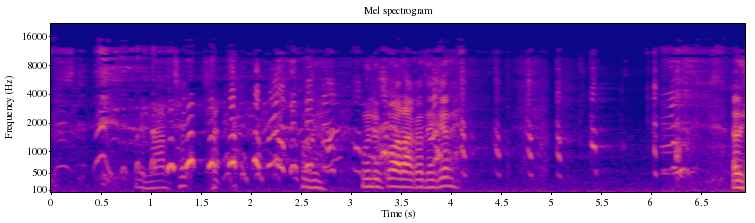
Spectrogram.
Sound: still laughing

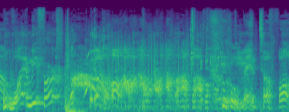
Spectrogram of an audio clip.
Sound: Mario yelling

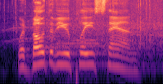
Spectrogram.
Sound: audience cheering and applauding

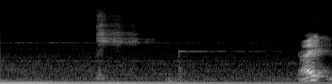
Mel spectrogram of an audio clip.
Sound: laughs softly

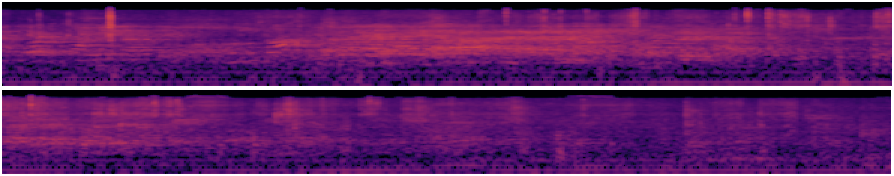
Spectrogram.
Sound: conversation din

